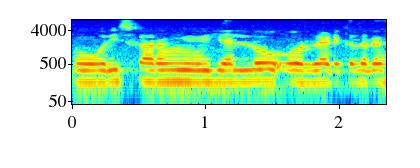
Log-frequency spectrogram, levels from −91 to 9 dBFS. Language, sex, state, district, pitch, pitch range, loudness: Hindi, female, Haryana, Jhajjar, 175 Hz, 175-180 Hz, -15 LUFS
